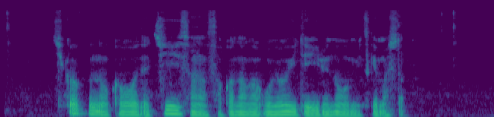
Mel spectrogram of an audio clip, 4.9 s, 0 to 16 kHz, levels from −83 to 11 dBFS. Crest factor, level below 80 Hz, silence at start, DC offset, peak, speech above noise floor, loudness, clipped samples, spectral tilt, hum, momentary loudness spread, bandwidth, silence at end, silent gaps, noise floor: 18 dB; -34 dBFS; 0.55 s; under 0.1%; -8 dBFS; 41 dB; -25 LUFS; under 0.1%; -8.5 dB/octave; none; 7 LU; 11 kHz; 0.9 s; none; -65 dBFS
